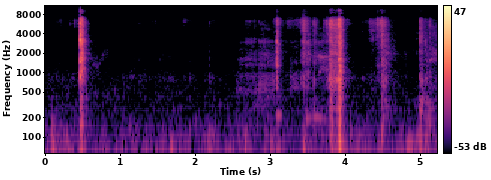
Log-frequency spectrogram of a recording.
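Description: Stiff plastic toy packaging being pulled open by hand. One sharp snap comes about half a second in, then a run of crackles and cracks in the last two seconds.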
